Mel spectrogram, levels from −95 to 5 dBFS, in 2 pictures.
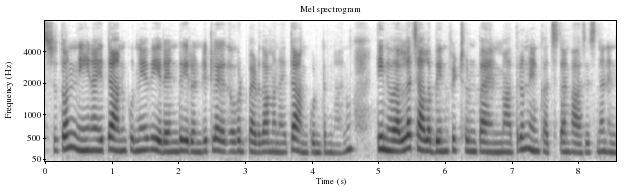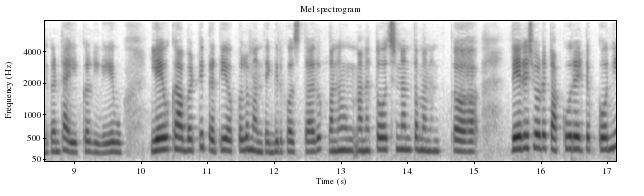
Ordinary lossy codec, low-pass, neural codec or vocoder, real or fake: none; none; codec, 16 kHz, 0.8 kbps, ZipCodec; fake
